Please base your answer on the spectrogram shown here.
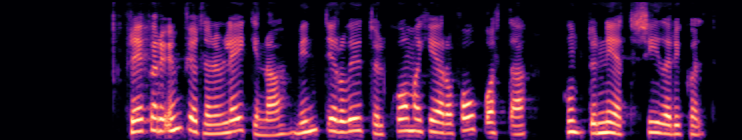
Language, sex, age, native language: Icelandic, female, 40-49, Icelandic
